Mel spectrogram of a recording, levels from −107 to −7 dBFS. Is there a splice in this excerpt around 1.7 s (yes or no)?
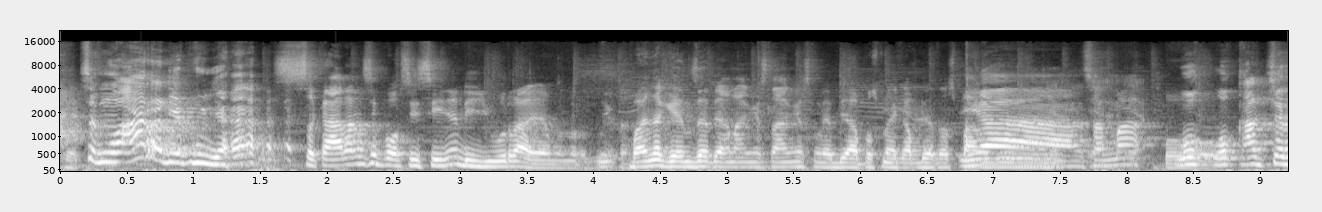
yes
